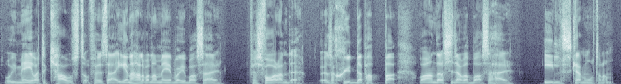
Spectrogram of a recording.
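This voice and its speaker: Low-voiced man speaking haltingly. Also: animated, a bit bright, dry recording. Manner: halting, many fillers and restarts. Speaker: interviewee. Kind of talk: candid personal interview.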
